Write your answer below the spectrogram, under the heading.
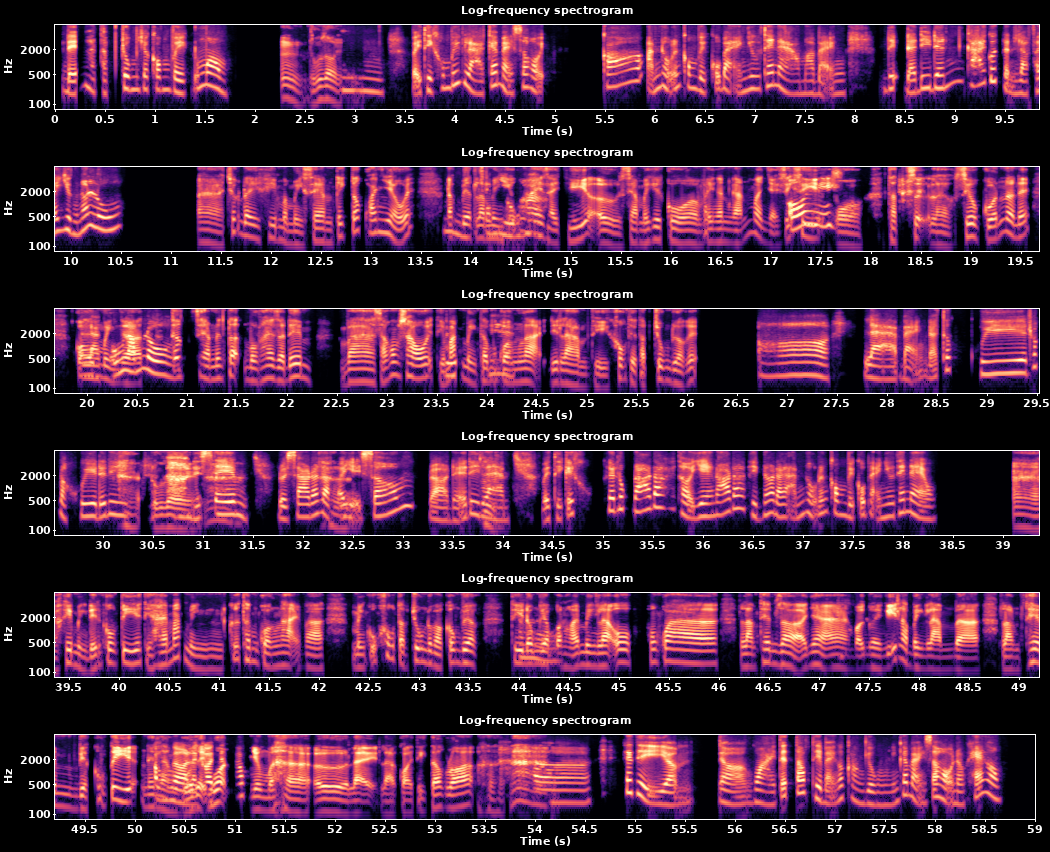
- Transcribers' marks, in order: tapping; in English: "sexy"; sniff; unintelligible speech; laugh; laugh; other background noise; laughing while speaking: "mà"; laugh
- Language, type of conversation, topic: Vietnamese, podcast, Bạn đã bao giờ tạm ngừng dùng mạng xã hội một thời gian chưa, và bạn cảm thấy thế nào?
